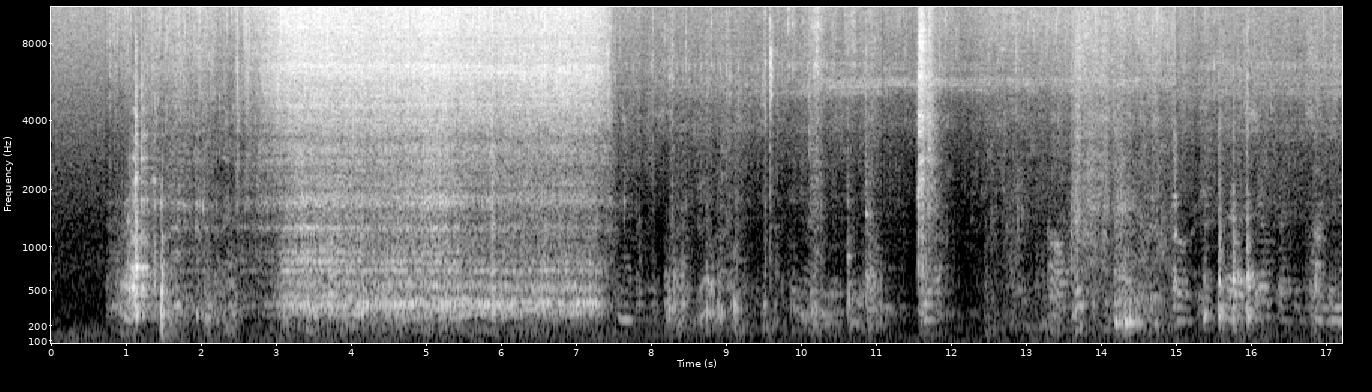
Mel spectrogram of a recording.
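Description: Water running steadily, like a tap into a sink, for about four and a half seconds, then shutting off. Before and after it come small clicks and handling sounds with faint voices.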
